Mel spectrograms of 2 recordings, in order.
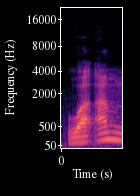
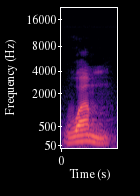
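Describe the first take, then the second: First: An extra a vowel separates w from m. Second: The w sound joins directly onto the m. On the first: The speaker calls it wrong. "و ام نمیخونیم" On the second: The speaker calls it right. "واو با میم وصل میکنیم و میچسبانیم"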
